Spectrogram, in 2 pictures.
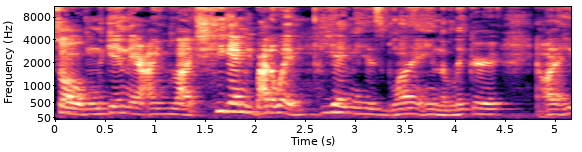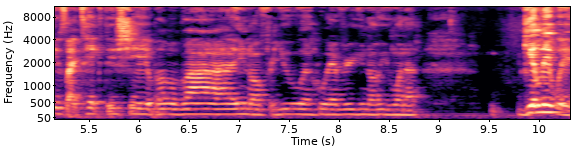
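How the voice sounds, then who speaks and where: A woman with a very deep, low voice speaks at a fairly quick pace, her loudness swinging widely, with audible echo in the room. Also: ordinary pitch variation. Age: young. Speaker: wig review vlogger. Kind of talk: storytime vlog. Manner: fast; animated.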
